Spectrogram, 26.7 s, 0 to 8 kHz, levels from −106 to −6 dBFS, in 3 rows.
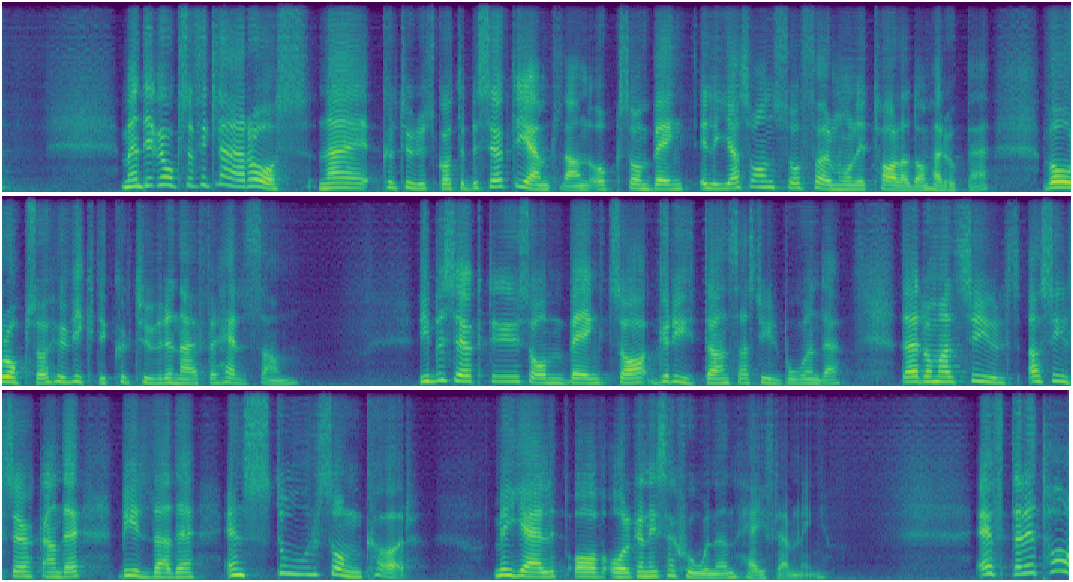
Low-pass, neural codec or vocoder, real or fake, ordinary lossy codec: none; codec, 16 kHz, about 1 kbps, DyCAST, with the encoder's durations; fake; none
